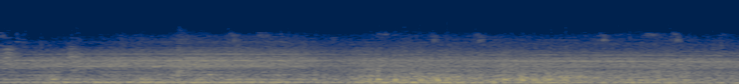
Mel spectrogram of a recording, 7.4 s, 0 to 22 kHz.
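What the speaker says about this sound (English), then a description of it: "Well, at least the train's up and running now." Train running in Construction Simulator 2022, a continuous low rumble of rolling wagons with faint rhythmic clacks, swelling slightly midway, steady and moderately near without talk.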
